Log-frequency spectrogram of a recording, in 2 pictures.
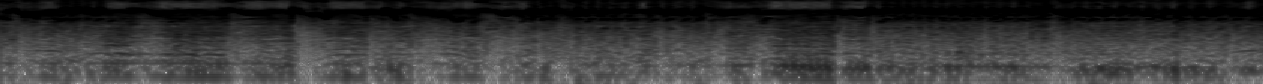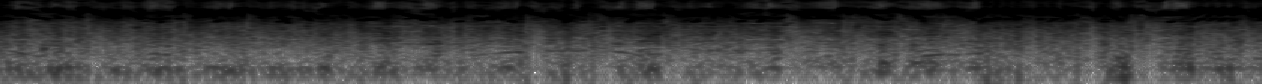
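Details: High, fast twittering of a mountain white-eye used as a lure: a long, busy run of thin, sliding chirps repeated without break, with slight low rumbling noise underneath.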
